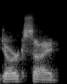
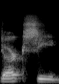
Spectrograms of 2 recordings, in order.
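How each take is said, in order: First: The second syllable sounds like side. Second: The second syllable sounds like seed. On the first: The speaker calls it right. "it's clearly Dark Side" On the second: The speaker calls it wrong. "I've called him Dark Seed my whole life"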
